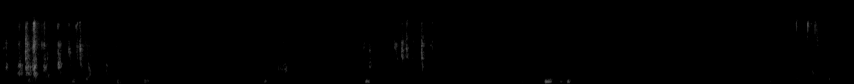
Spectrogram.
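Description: Someone types on a computer keyboard in a quiet room, with soft, intermittent clusters of key clicks separated by pauses.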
